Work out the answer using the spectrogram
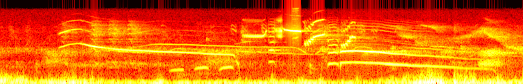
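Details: Close-up spotless starling singing at a webcam in Cabañeros National Park, Spain; answering starlings nearby, and mimicry of orioles and kites in its repertoire. Long, clear, slowly descending whistles overlapping, with a few short mid-pitched notes.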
